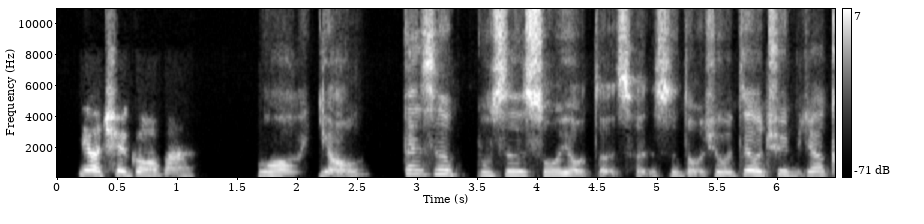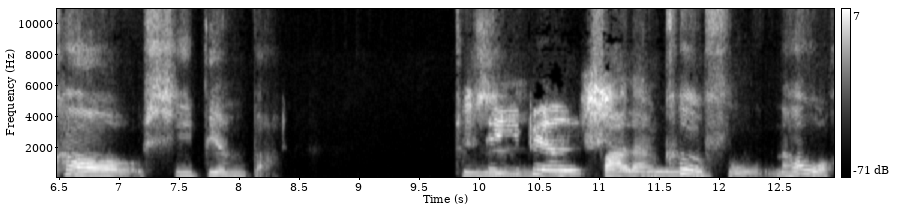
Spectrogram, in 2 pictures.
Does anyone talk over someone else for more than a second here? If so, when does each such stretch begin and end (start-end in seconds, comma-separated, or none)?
9.8-11.2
